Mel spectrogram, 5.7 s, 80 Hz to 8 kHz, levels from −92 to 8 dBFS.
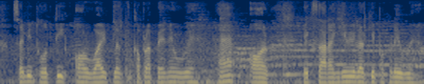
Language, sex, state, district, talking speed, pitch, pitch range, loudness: Hindi, male, Bihar, Saharsa, 190 wpm, 135 Hz, 130-145 Hz, -28 LUFS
